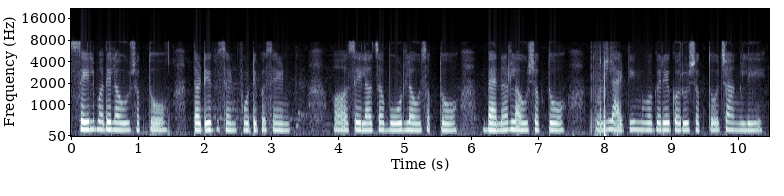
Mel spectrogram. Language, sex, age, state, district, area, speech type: Marathi, female, 18-30, Maharashtra, Nagpur, urban, spontaneous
